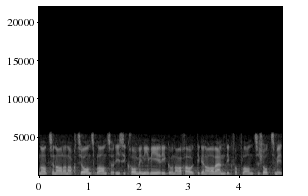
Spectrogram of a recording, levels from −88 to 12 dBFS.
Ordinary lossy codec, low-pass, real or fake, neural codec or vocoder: Opus, 64 kbps; 5.4 kHz; fake; vocoder, 22.05 kHz, 80 mel bands, Vocos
